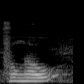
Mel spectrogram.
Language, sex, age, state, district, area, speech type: Bodo, male, 60+, Assam, Udalguri, urban, spontaneous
